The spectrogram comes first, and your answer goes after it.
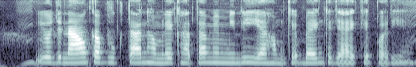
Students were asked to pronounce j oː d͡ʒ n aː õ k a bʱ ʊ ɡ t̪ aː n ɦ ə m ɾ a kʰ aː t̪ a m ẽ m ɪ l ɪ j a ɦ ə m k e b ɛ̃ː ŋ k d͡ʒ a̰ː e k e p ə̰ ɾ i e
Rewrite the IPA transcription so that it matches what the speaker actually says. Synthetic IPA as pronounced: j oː d͡ʒ n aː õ k a bʱ ʊ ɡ t̪ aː n ɦ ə m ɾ e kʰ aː t̪ a m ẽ m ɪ l i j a ɦ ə m k e b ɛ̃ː ŋ k d͡ʒ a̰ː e k e p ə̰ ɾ i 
